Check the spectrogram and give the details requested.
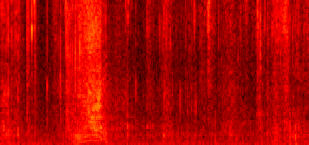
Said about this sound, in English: this is the inside zip pocket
